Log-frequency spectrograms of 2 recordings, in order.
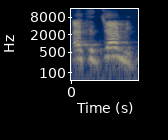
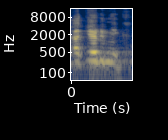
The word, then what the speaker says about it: academic: हम क्या बोलते हैं, लगभग इंडिया में बोला जाता है एकेडमिक, यही सुना होगा आपने, और उसका रियल प्रोनाउंसिएशन फिर करके दिखाओ बेटा आपको। Academic.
